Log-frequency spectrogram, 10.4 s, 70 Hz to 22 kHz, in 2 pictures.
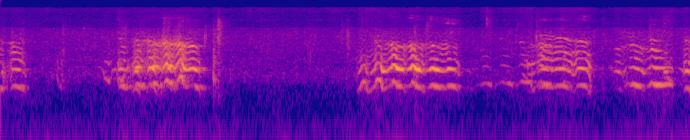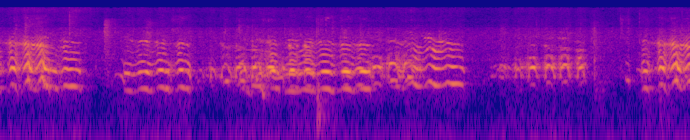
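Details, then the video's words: Rain-time chorus of Dybowski's brown frogs on 21 January, likely during spawning; rapid, hoarse, wobbling croaks tumble over one another in bursts, with only brief pauses. "개구리가 울어요"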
